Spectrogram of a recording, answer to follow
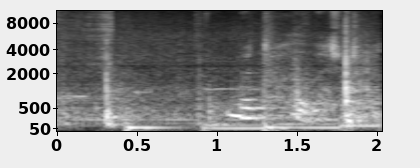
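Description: Two short sharp clicks, one about a third of a second in and one near the end, with a brief faint voice between them.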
